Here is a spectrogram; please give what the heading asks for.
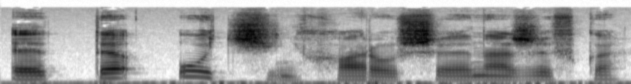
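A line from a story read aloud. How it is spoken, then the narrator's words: Slow. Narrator (Russian): медленно произнес Сантьяго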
